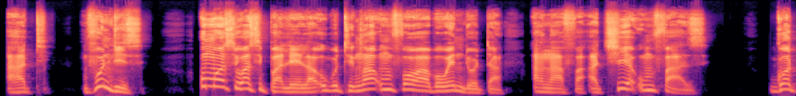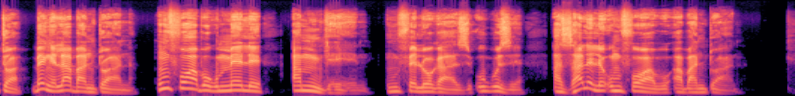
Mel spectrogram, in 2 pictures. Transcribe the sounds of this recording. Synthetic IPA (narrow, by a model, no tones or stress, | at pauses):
aːtʰi̥ | m̩fundʱiːsi̥ | umosiwasib̥ʱalɛlaʔuɣutʰiŋ͡ǁaum̩fɔwaβɔwɛndʱɔd̥ʱa | aŋafaʔat͡ʃʼijɛʔum̩faːzi | ɣɔd̥ʱwaβɛŋɛlaβantʼwana | um̩fɔwaβɔɣumɛlɛ | am̩ŋɛnɛum̩fɛlɔɣaziʔuɣuzɛ | azalɛlɛʔum̩fɔwaβɔʔaβantʼwa̰ːna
